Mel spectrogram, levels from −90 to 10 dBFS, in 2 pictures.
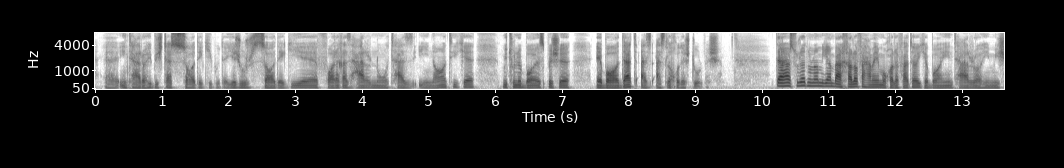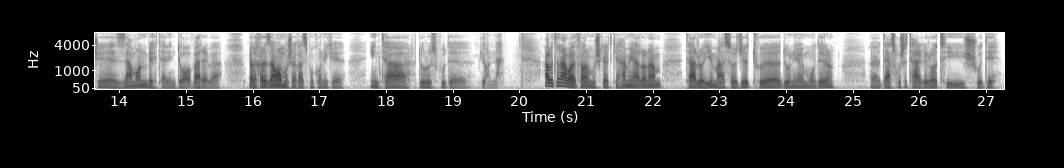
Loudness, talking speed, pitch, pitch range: -21 LUFS, 145 wpm, 95 Hz, 90-110 Hz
